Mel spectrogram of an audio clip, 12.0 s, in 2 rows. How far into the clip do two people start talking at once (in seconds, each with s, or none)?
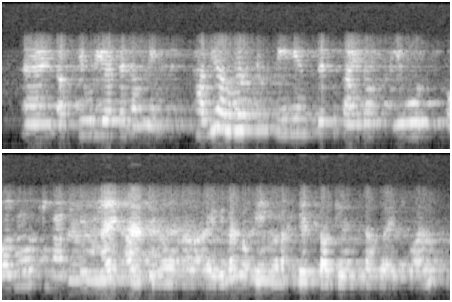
6.8 s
